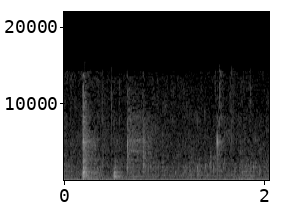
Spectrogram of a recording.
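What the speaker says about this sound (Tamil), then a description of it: "நல்லா ஃப்ரை பண்ணிக்கோங்க" Bonda batter balls deep-fry in oil with a quiet, even bubbling hiss under a low hum, broken by a few soft clicks and taps; no one talks.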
